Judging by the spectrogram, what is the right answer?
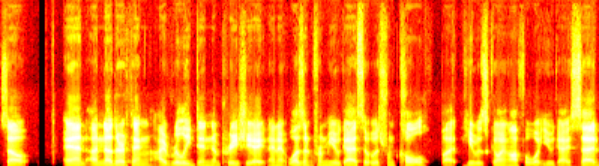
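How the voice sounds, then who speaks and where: A man speaks loudly in a bright, sharp tone at a fairly low pitch and a moderate pace. His intonation is fairly even, and the recording is very clean with a silent background. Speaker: gamer, game server staff member. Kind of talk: casual chat. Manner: rhythmic cadence.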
